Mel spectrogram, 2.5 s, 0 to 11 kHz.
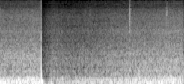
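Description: A 2004 Jeep Wrangler Sahara runs and drives, its engine and road noise forming a steady loud rumble with a sharp click near the start and no voices.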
